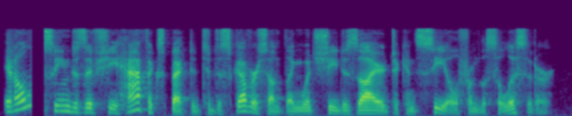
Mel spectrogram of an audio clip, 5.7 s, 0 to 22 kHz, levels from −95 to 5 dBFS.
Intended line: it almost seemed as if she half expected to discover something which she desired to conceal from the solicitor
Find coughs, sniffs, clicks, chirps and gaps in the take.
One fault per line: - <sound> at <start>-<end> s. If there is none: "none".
- dropout at 0.3-0.4 s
